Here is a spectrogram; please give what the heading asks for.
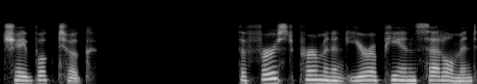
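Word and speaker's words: Kjipuktuk: name for Halifax is K he puck chuck pronounced che book took the first permanent European settlement in the region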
